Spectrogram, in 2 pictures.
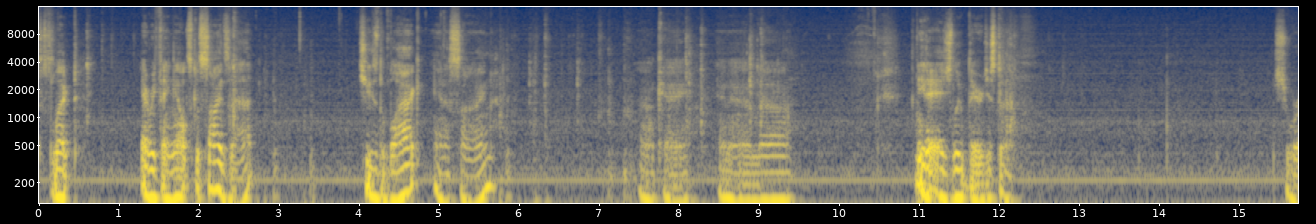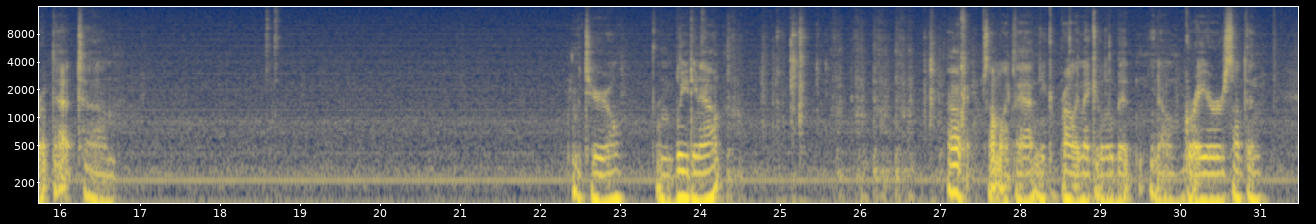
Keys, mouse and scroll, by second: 3.9-6.5 drag, 5.8 a, 7.7 Tab, 8.5 Tab, 11.5 ctrl+r, 24.3 a, 24.9 Tab.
